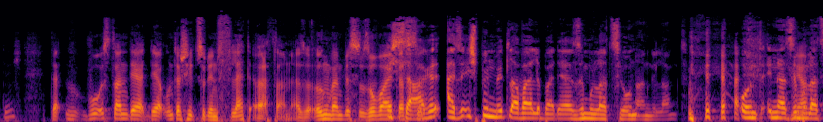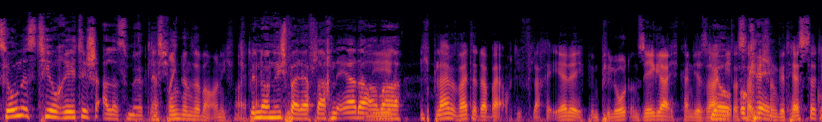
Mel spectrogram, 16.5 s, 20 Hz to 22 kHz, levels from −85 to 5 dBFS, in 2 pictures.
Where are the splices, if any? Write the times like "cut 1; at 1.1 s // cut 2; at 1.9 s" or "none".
cut 1; at 4.4 s // cut 2; at 15.5 s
